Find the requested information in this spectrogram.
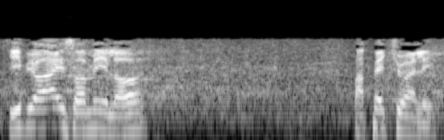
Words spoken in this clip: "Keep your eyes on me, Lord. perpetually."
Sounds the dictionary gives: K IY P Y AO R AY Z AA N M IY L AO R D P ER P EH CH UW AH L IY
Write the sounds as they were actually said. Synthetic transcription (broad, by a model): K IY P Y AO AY S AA M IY L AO P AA P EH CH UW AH L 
